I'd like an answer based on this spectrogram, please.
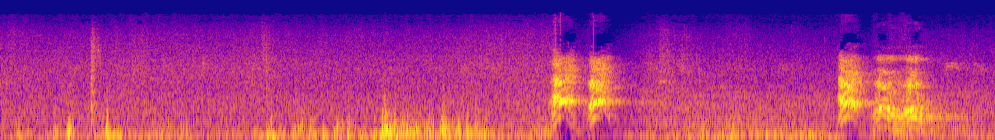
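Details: Seven-week-old Kicsi x Sunny puppies barking in two sharp high-pitched bursts, one near the middle and one near the end, with rustling and handling noise between them.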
